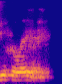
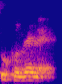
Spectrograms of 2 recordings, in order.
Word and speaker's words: ukulele: I told you that if you ask this guy, a local who in Hawaii, how to pronounce that instrument, it isn't ukulele, it is ukulele, okay?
